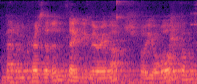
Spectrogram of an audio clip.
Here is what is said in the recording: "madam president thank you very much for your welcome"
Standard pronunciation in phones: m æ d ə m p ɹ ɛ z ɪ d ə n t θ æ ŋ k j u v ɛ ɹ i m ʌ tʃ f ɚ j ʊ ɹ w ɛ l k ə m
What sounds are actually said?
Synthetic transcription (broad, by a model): m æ d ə m p ɹ ɛ z ɪ d ə n t θ æ ŋ k j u v ɛ ɹ i m ʌ tʃ f ɚ j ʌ ɹ w ɛ l k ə m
